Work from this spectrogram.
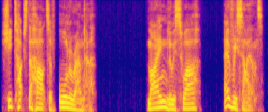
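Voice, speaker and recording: An actor playing a solemn, protective adventurer haunted by regret in a fantasy game, speaking in an earnest, measured way. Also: male voice, mid-range voice, animated, a bit bright, no echo, studio quality. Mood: tender, wistful. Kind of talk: fantasy video game cutscene acting.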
